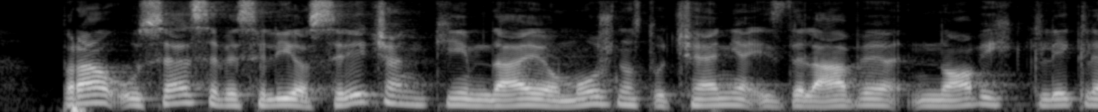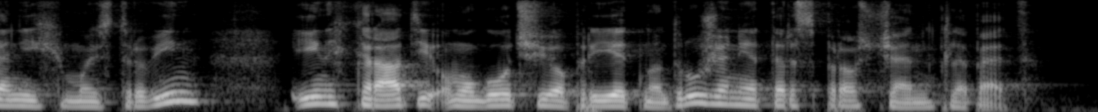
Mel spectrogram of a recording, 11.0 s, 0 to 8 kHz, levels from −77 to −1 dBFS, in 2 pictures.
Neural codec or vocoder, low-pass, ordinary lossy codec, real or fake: none; none; none; real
